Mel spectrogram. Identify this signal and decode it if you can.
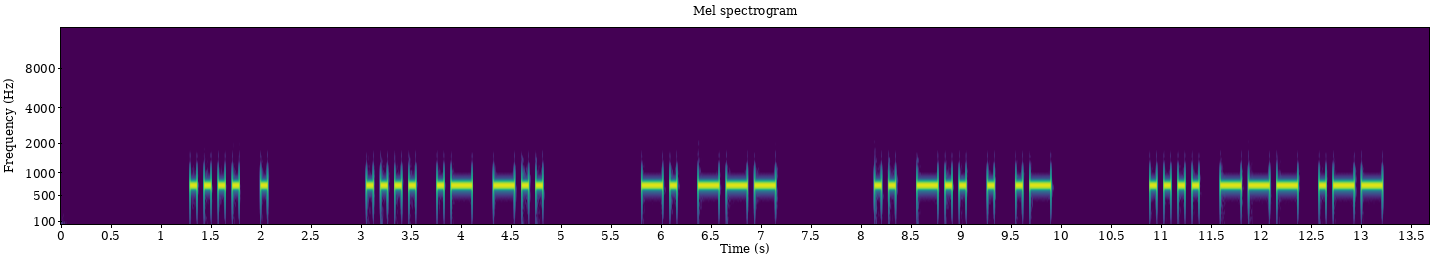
Morse code, heard as a keyed tone, about 17 wpm, 700 Hz. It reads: HE HAD NO IDEA HOW
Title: 2x Word-Spacing - Sentences from Top 300 Words - 17wpm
